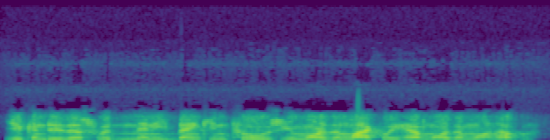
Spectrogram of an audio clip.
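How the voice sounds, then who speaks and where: A folksy man gives a live money seminar, stopping often to quiz his audience and slipping in a bit of sarcasm. His voice is somewhat husky. It comes through a thin, phone-like line. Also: mid-range voice, brisk. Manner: folksy, asks the audience questions, mildly sarcastic. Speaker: financial seminar presenter.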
